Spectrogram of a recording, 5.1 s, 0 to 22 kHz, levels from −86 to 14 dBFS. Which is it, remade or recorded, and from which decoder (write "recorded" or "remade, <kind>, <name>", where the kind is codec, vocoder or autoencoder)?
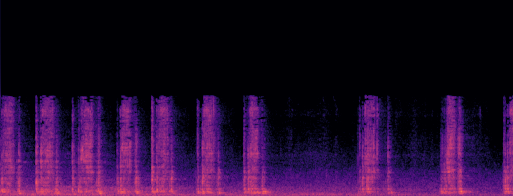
recorded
